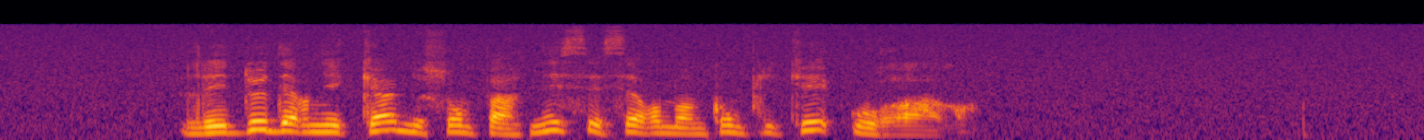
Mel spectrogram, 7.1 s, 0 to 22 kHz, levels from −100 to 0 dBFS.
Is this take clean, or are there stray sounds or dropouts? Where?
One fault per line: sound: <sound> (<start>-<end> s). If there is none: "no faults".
no faults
